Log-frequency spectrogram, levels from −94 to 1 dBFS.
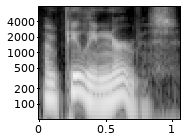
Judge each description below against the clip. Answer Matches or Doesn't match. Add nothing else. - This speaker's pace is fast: Doesn't match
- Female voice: Doesn't match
